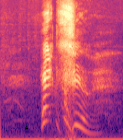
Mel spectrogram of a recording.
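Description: One sharp, loud sneeze up close, a quick inhaled build-up bursting into a hissy explosive release, then fading into a brief voiced trail.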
